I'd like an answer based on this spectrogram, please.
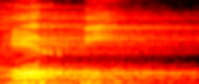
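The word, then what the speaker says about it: Hermès: Tas Herpes tahu? Tas mahal itu apa? Herpes. Kalau herpes apa? Oh, itu cara bacanya bukan herpes, Bu. Herm.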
